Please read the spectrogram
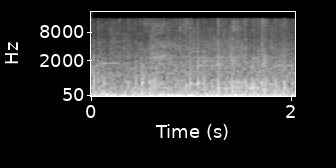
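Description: Light clicks and scrapes of cardboard being handled as a thin cardboard piece is pushed with the fingers into a masking-taped cardboard box.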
